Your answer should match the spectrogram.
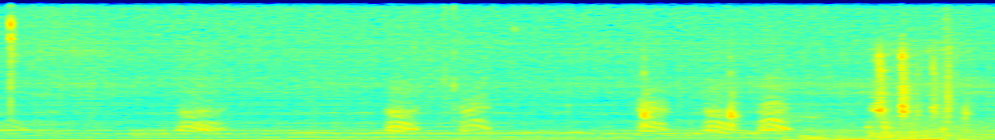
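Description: Crows caw in the video game Bioshock Infinite, a series of harsh rasping calls spread across the clip, fairly distant over a steady ambient hum, with a lower honking call near the end.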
